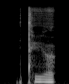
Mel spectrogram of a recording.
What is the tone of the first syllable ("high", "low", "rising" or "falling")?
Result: low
